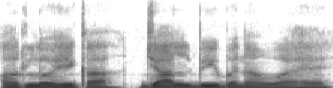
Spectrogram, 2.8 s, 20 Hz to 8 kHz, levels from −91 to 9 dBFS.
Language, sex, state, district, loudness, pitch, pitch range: Hindi, male, Uttar Pradesh, Lucknow, -16 LUFS, 125 Hz, 120-130 Hz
